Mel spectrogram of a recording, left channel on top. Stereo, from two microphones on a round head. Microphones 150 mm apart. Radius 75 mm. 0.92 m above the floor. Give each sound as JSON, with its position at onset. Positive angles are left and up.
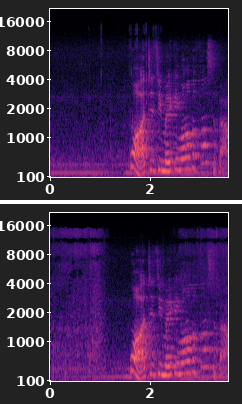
{"t": 1.6, "sound": "a woman speaking", "side_deg": -10, "distance_m": 0.6}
